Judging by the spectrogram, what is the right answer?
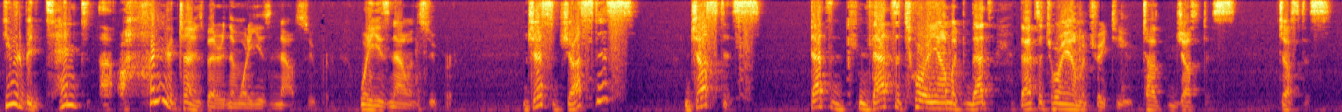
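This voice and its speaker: A man's voice: mid-range voice, huge pitch swings, brisk, few pauses, sharp tone, slight background noise. A man giving an anime review as a frustrated, profane rant, stammering and repeating himself as he goes. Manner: frustrated, stammering, swears often.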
